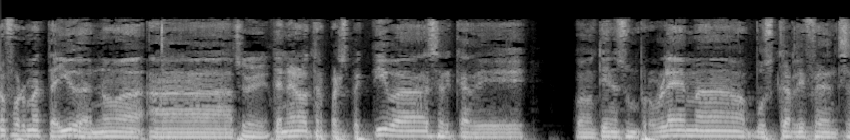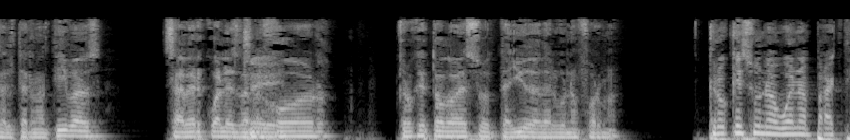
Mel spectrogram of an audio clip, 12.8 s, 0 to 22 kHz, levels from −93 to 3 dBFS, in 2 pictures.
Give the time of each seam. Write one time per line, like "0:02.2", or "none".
none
